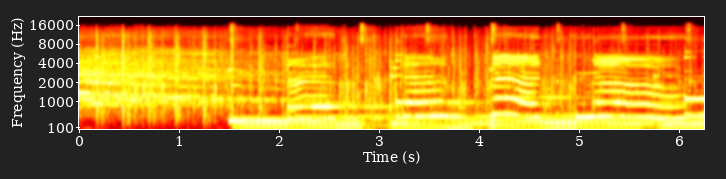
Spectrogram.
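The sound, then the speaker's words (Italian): Applause welcoming a performer on a radio show: clapping alone at first, then a music track with deep, sustained bass tones enters and the clapping continues beneath it. “Accogliamo con un bel applauso Dini.”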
